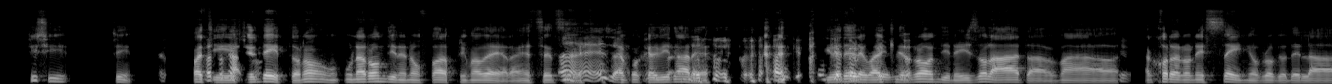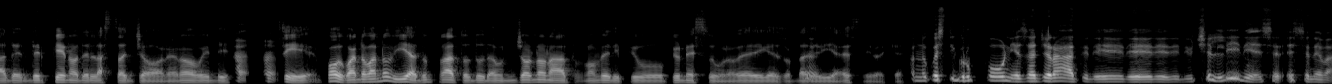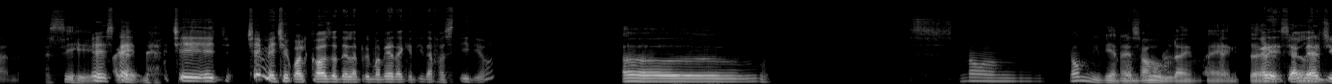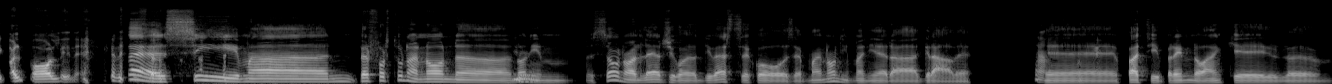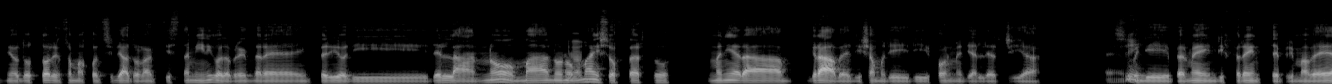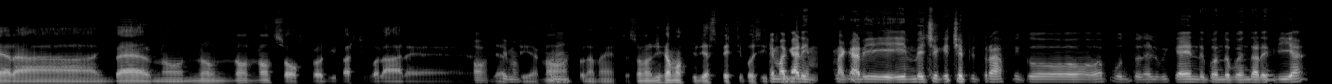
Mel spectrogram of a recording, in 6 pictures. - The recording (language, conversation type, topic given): Italian, podcast, Cosa ti piace di più dell'arrivo della primavera?
- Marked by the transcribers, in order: laughing while speaking: "che"; chuckle; laughing while speaking: "anche"; "proprio" said as "propio"; "tu" said as "du"; "perché" said as "pecché"; laughing while speaking: "sì"; chuckle; drawn out: "Uhm"; chuckle; laughing while speaking: "che ne so"; laugh; unintelligible speech; in English: "weekend"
